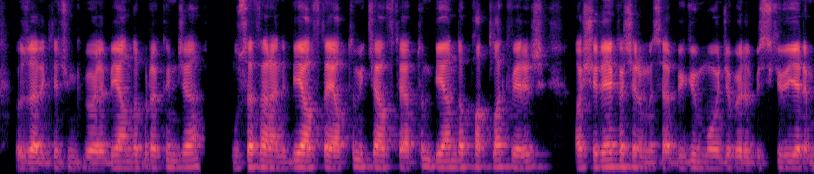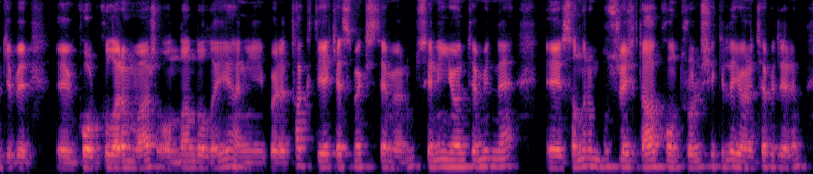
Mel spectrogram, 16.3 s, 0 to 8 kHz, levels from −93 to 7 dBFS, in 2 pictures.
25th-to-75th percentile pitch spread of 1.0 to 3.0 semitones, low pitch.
Yes: narrow, 2.5 semitones; low, 120 Hz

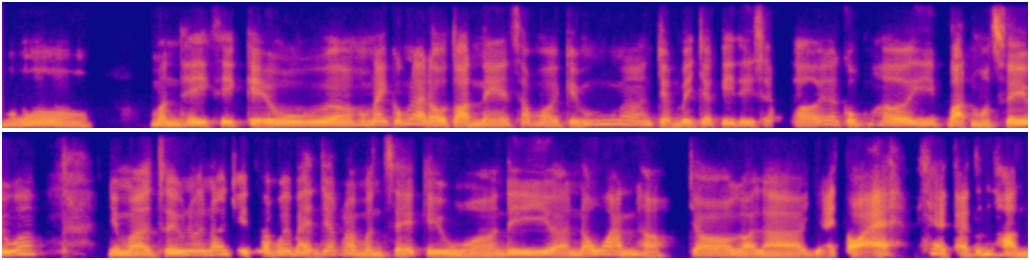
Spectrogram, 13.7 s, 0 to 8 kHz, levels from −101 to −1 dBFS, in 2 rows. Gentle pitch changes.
Yes: narrow, 2.3 semitones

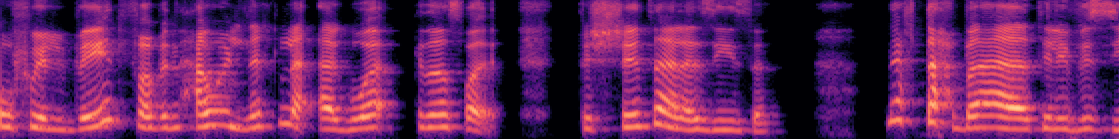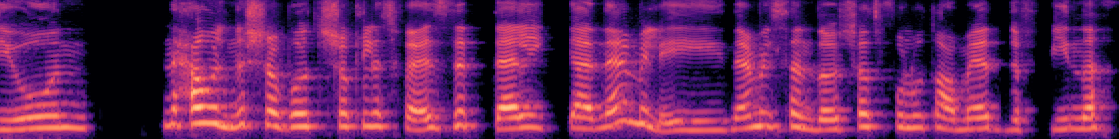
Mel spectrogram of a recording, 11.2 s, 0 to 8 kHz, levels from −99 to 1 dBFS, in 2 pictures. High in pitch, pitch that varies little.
No: very high, 250 Hz; average, 3.8 semitones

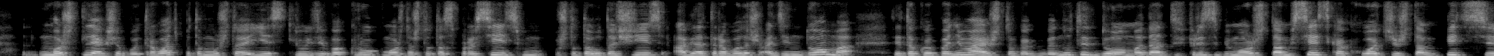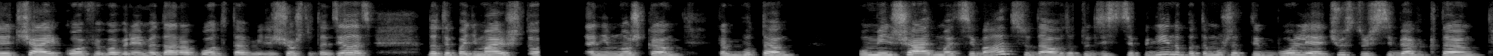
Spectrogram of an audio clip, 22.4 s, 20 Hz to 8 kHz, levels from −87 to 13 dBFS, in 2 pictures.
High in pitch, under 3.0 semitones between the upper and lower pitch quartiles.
Yes: high, 220 Hz; narrow, 2.5 semitones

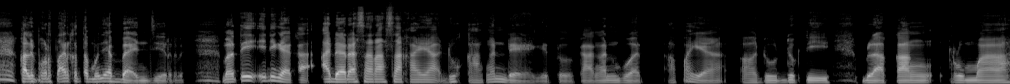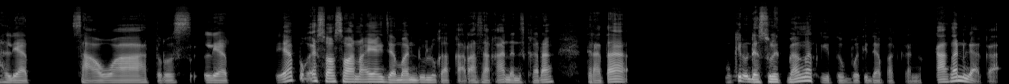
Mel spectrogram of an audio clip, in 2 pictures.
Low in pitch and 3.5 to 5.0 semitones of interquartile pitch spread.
Yes: low, 100 Hz; average, 4.6 semitones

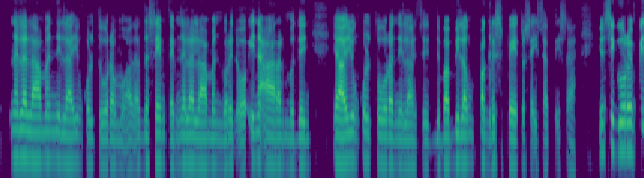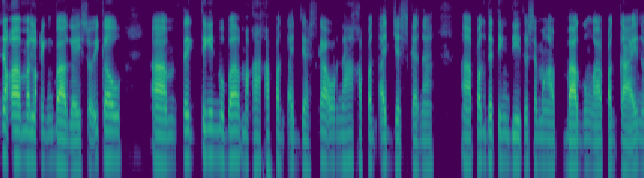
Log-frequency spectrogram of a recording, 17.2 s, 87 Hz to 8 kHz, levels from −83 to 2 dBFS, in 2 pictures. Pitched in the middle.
No: low, 130 Hz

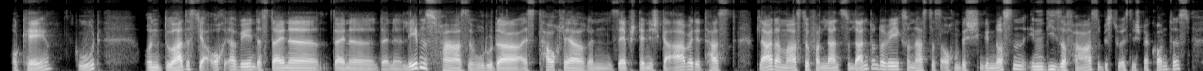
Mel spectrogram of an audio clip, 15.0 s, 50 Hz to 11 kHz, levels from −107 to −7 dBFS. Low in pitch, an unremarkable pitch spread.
Yes: low, 115 Hz; average, 4.7 semitones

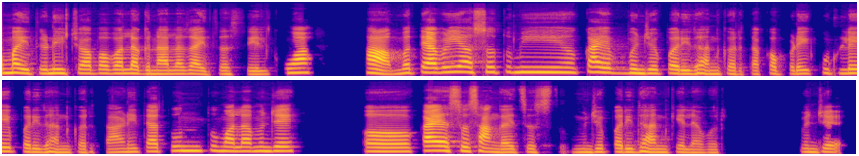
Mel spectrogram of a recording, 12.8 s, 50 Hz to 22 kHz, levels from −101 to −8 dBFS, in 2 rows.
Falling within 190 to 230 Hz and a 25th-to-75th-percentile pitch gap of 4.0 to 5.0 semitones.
Yes: high, 200 Hz; average, 4.6 semitones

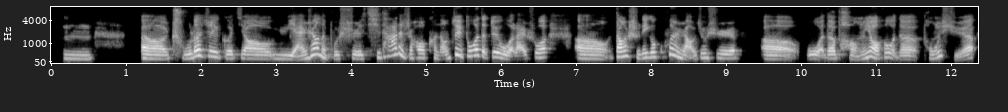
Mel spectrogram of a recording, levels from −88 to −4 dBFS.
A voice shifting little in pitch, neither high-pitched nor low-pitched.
No: wide, 5.5 semitones; medium, 175 Hz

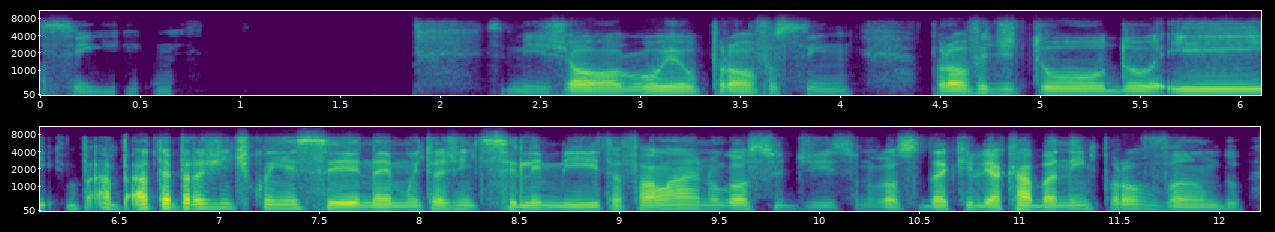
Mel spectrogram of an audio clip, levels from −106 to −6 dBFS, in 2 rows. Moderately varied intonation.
Yes: average, 3.9 semitones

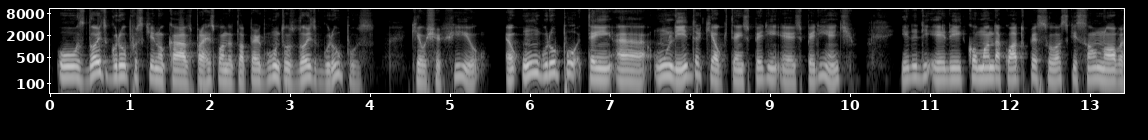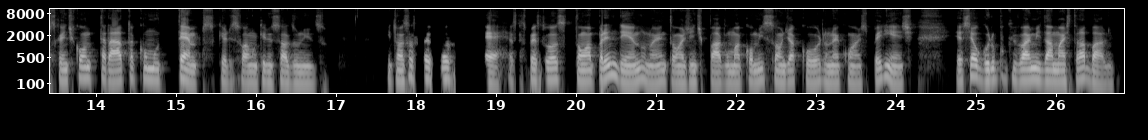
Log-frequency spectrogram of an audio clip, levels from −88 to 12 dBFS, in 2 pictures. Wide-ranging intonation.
No: average, 3.8 semitones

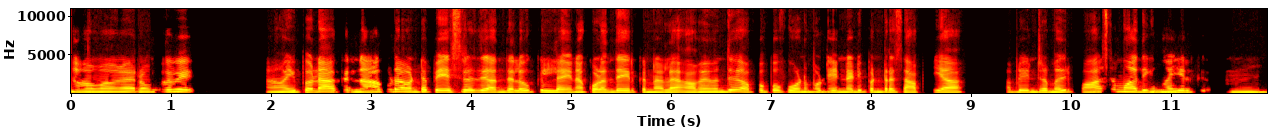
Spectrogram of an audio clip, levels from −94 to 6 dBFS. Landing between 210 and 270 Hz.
No: high, 200 Hz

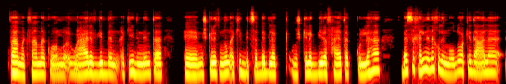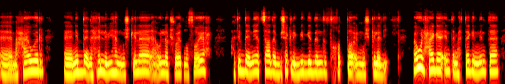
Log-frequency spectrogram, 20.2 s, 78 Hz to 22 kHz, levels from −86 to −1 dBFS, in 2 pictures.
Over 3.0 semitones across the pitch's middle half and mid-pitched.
No: average, 2.7 semitones; medium, 165 Hz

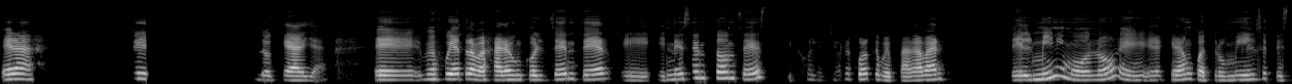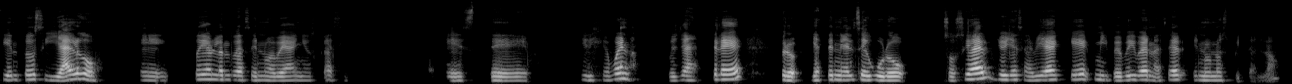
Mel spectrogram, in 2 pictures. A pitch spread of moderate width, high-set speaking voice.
Yes: average, 3.3 semitones; high, 210 Hz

